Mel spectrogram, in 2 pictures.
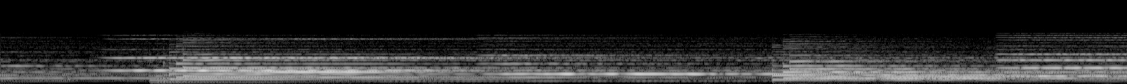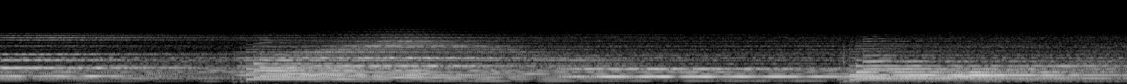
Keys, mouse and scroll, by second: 0.0 click, 0.6-2.6 scroll up 1, 2.6 scroll up 1, 6.1 click, 6.5-7.3 scroll down 1, 7.3 scroll down 1, 9.9 shift+click, 10.5 right click, 10.8-11.2 scroll down 1, 11.2 scroll up 1, 11.9 right click, 13.5 click, 16.0 shift+click, 16.5 shift+right click, 17.7-20.7 drag, 22.0 scroll down 1.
